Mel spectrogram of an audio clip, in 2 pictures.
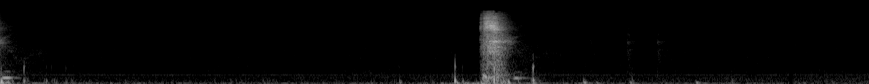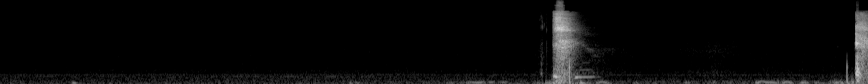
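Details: Three separate sharp, explosive sneezes several seconds apart in a quiet room, faint breathing between, from a person with a bad tickly cold; repeated sneezing.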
